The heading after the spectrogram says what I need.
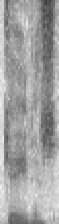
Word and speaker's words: Kiedis: With my guest, Anthony Kiedis. Am I saying it right? Kiedis? You said it better than Michigan, yeah. Kiedis. Yeah, Kiedis is correct.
